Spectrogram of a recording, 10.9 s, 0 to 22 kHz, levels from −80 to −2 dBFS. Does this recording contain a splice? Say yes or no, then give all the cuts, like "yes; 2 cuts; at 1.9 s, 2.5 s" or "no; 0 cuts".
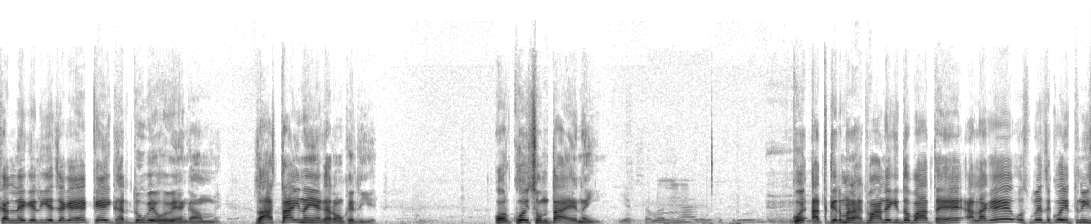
no; 0 cuts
